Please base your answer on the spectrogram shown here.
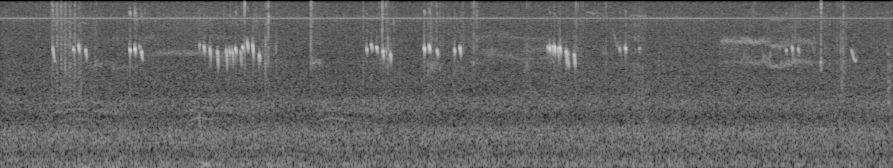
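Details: Feeding Oriental greenfinch eating seeds from opened summer camellia fruits, calling quietly, captured through a parabolic microphone in strong wind: many quick high twittered notes in short bursts, some slurred, with steady low wind noise beneath.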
